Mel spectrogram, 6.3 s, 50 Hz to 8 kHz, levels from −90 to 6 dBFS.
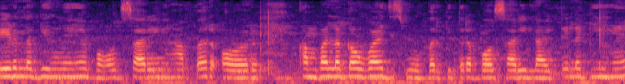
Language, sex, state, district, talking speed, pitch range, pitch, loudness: Hindi, female, Chhattisgarh, Balrampur, 220 wpm, 215-245 Hz, 225 Hz, -17 LUFS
